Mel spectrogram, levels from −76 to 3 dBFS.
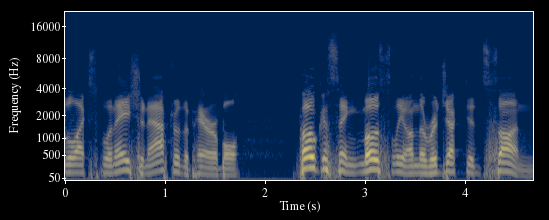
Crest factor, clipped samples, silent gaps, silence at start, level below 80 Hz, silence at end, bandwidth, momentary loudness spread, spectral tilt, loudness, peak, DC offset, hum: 20 dB; under 0.1%; none; 0 s; -52 dBFS; 0 s; 12.5 kHz; 11 LU; -6.5 dB/octave; -24 LUFS; -4 dBFS; 0.1%; none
